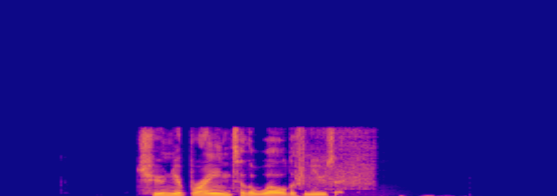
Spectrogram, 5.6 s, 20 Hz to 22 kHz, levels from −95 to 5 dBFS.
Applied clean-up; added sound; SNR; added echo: classical method spectral subtraction.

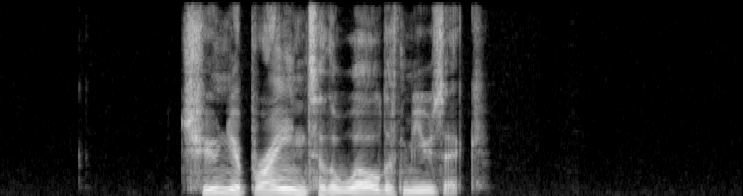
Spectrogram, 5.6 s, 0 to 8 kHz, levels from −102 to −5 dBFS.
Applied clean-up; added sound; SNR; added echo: none; none; none; none.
